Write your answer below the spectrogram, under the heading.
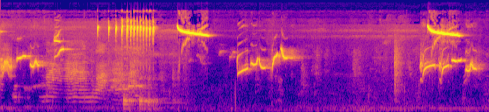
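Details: Female orange-headed thrush calls used as a lure, a caged-bird lure recording: bursts of rapid high ticking, sharp descending high whistles and twisting mid-pitched whistled notes, repeated in several phrases.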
